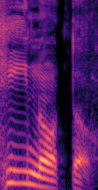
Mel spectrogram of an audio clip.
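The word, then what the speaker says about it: Chinotto: the last 2 minutes, I'm just Chinoto. going to get to it. I'm assuming it's orange. Kinoto. Kinoto. Kinoto, In idiota. Italian, the CH is pronounced like a K.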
